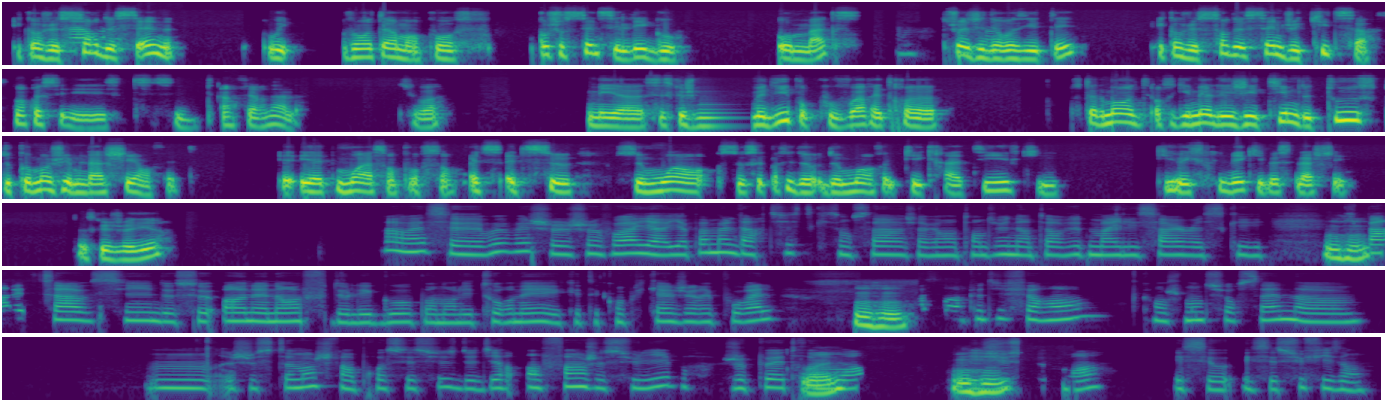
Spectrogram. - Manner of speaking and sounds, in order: static; distorted speech; unintelligible speech; other background noise; tapping; put-on voice: "Miley Cyrus"; put-on voice: "on and off"; tsk
- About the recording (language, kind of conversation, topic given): French, unstructured, Comment définis-tu le succès personnel aujourd’hui ?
